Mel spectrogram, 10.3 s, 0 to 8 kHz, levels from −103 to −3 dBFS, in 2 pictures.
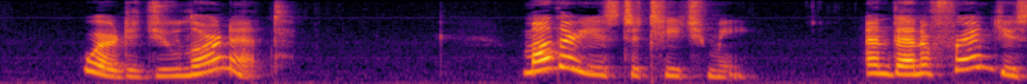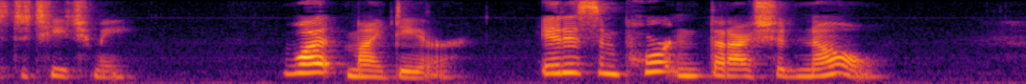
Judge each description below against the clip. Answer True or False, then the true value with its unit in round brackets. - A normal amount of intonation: False (6.5 semitones)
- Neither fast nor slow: True (165 wpm)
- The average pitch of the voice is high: True (220 Hz)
